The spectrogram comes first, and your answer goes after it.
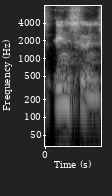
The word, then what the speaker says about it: Insulin: Yes is a Z. No, insulin. Yeah, insulin. Yeah, it's not a Z.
